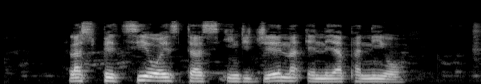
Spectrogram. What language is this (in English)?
Esperanto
